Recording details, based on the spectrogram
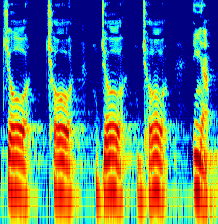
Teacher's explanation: ऐसा व्यंजन या फिर ऐसा वर्ण जिसको बोलने में ठीक है हमारी जीव जो है तालू के मध्य भाग से टच करती है या फिर छूती है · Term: तालव्य व्यंजन, तालव्य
